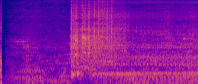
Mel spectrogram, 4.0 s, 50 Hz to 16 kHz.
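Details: Honda Activa 5G scooter after fixing an ignition wiring harness no-spark fault: quiet, then catches in about a second and settles into a steady, even idle with no misses.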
